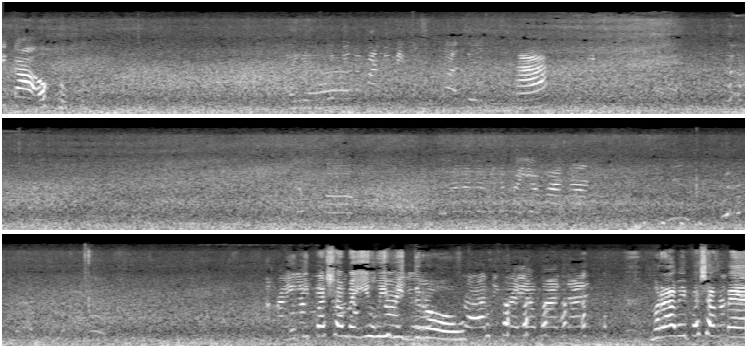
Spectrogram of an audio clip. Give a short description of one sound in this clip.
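A woman talks close by, with animation.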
